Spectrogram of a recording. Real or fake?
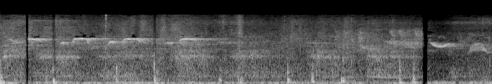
fake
